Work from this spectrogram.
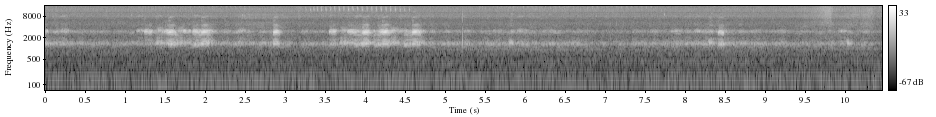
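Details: Frog chorus in rice paddies of northern Saitama, Japan, featuring Indian rice frogs; quieter, more distant clusters of quick repeated croaks over a continuous low hum and background noise.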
